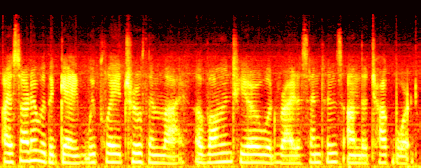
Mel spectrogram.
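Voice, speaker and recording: A woman's voice: mid-range voice, level tone, measured pace, a little hiss or hum, poor audio. A young woman, a student, reading a speech aloud for class, carefully and with frequent restarts on words.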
